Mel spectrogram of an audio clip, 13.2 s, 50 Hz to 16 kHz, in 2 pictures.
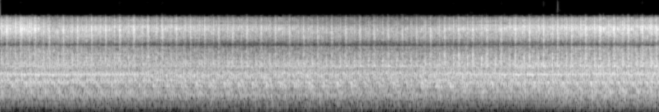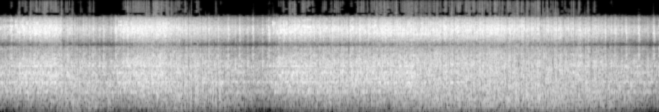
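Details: Cat 3208T diesel in a 613C idling with a hard steady rattle-knock; stops when #4 (partly #2) fuel line is cracked; ran hours with injection pump over-advanced; fresh pump and turbo; less when fully warm; cause unknown (fuel, injector knock or broken piston/rings suspected).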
